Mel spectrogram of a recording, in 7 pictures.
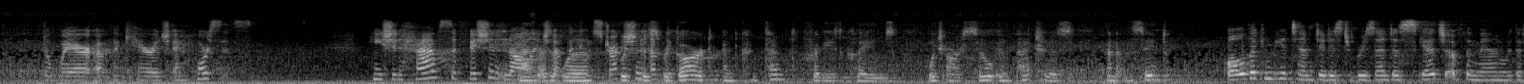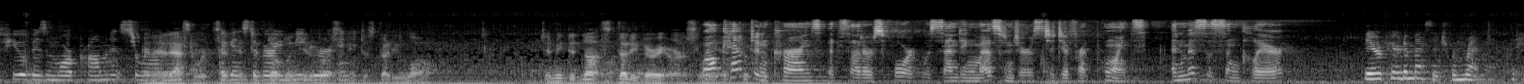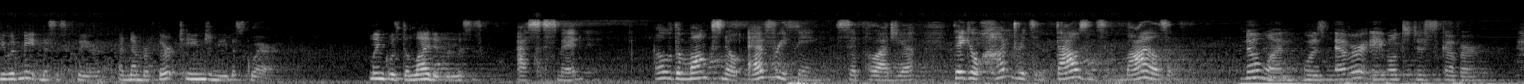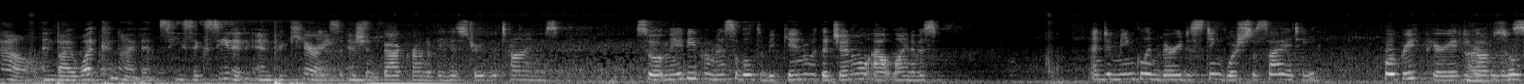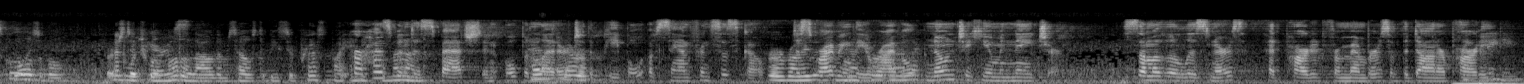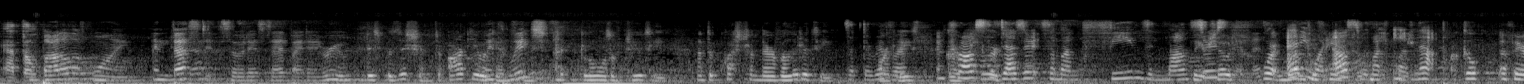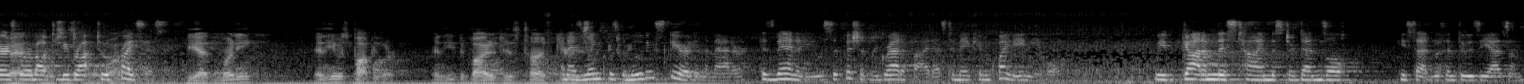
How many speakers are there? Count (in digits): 8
